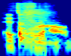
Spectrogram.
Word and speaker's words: Roald: the US premiere of Roald Dahl's The Enormous Crocodile, the musical, at Children's Theater Company. I just love saying his name now that I know it's Norwegian.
